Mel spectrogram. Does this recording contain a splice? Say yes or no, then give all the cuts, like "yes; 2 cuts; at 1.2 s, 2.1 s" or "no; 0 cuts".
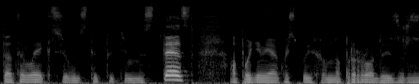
no; 0 cuts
